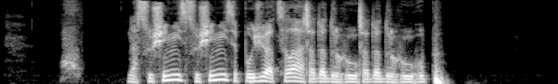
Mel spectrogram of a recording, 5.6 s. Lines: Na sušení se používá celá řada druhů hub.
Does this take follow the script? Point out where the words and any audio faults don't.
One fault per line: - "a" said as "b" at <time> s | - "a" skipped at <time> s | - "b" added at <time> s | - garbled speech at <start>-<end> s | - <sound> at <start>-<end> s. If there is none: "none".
- bark at 0.6-0.9 s
- "sušení" added at 1.8 s
- "řada druhů" added at 3.6 s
